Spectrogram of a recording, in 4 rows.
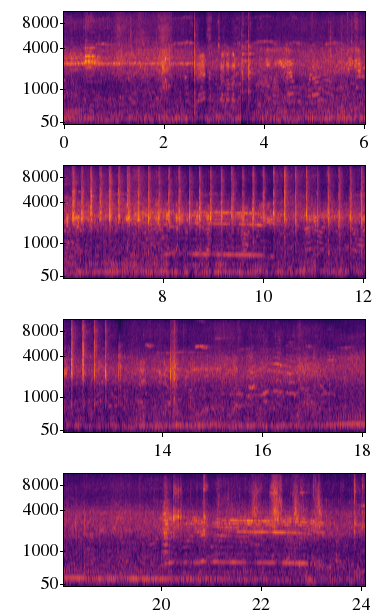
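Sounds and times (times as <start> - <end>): murmur of voices: 0.0 - 24.0
street noise: 0.0 - 24.0.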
